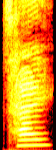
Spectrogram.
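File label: "cai" Mandarin, first tone, pronunciation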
